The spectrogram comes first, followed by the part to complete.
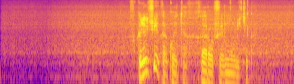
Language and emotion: Russian, neutral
